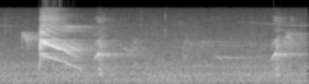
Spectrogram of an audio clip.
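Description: Bar-bellied Pitta giving a loud, slurred whistle that falls sharply in pitch, then a few shorter, softer notes and a faint thin whistle over quiet background hiss.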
